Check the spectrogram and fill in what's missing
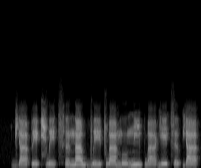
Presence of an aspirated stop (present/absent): present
